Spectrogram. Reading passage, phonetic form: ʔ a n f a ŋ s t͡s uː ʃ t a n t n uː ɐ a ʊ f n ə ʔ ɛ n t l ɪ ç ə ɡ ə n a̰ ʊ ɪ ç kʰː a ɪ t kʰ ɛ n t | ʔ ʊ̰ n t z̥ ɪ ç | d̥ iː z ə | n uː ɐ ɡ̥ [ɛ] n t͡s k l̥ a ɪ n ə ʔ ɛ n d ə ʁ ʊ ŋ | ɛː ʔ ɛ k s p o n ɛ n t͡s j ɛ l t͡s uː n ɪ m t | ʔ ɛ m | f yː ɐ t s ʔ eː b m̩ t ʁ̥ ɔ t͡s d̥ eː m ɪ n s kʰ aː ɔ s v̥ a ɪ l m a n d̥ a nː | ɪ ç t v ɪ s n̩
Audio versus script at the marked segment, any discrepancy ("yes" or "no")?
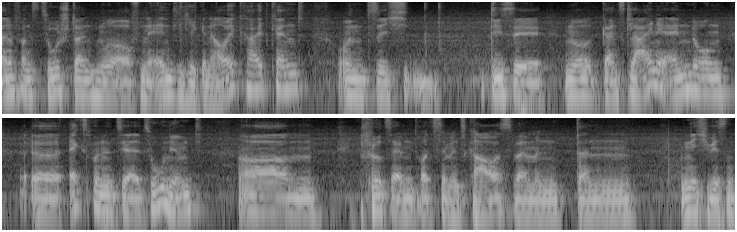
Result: yes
